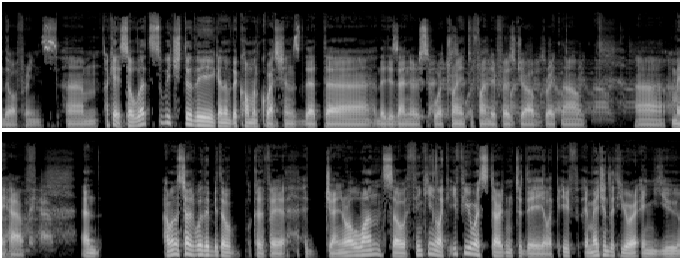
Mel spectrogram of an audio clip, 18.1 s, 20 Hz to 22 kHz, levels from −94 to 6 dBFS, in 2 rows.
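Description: From 5.27 to 9.76 s, feedback echo between two devices: a second device's output re-enters the microphone, returning the speech about every 0.4 s, thinning, peaking about 19 dB below it.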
